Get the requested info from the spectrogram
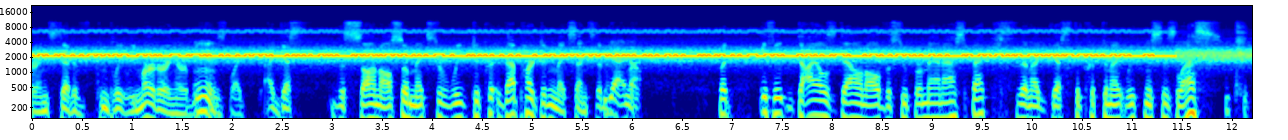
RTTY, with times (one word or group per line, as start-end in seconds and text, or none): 0.0-0.6 …
0.7-1.1 IM
1.2-2.2 XOEX7
2.4-3.5 J4DR
3.7-5.5 C9F1KCL
5.7-7.3 HJK0YB9
7.5-8.6 I3AQ
8.8-10.0 0BLNB
10.1-10.5 DZ
10.6-11.3 8G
